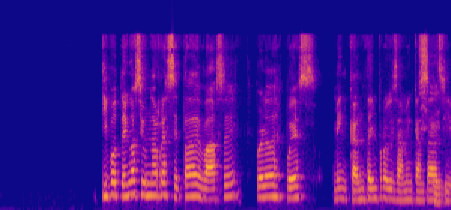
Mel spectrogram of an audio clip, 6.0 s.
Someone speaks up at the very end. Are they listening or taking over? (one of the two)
listening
